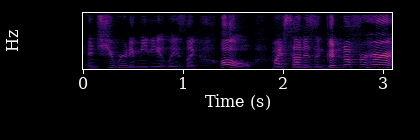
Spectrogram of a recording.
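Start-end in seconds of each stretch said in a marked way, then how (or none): 1.4-3.1 mock offended king.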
